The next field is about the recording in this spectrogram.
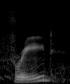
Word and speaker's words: Freed: Can you say your name so I pronounce it correctly? – Sure. It's Doug, D-O-U-G, Freed, F-R-E-E-D.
